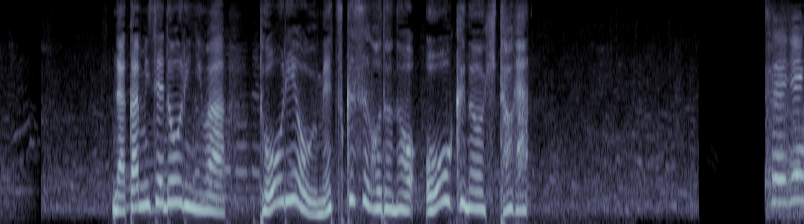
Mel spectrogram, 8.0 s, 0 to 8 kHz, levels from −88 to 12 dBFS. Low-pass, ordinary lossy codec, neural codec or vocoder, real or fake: none; none; none; real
